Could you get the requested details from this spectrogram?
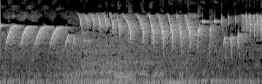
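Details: Canary singing: a rapid series of high swooping notes, each sweeping down, first spaced then packed into fast rolling trills, with a few quick chirps near the end over faint low background hum.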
